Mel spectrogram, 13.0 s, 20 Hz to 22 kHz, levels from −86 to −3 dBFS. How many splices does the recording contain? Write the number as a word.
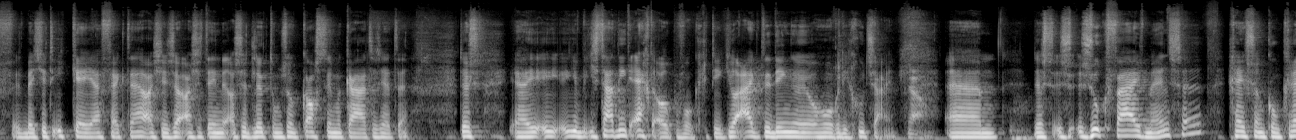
zero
